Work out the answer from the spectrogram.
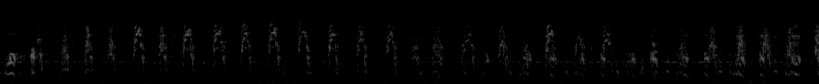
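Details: Chukar partridge, a single bird during a spring partridge hunt on patchy snow early in the season: a fast run of short, harsh chuk notes, about three to four a second, steady but faint.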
